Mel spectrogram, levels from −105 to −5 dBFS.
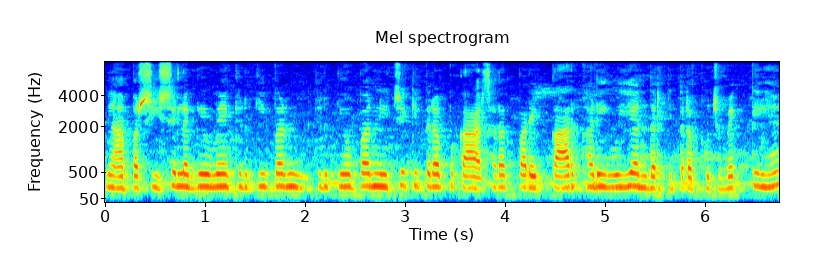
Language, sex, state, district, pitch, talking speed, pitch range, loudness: Hindi, female, Bihar, Vaishali, 230 Hz, 240 wpm, 215-235 Hz, -28 LUFS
